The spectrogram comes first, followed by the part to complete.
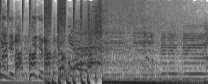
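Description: Electronic dance music: falling pitch swoops over rapid drum hits, then a heavy bass comes in about halfway through under held synth notes.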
